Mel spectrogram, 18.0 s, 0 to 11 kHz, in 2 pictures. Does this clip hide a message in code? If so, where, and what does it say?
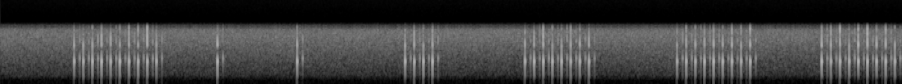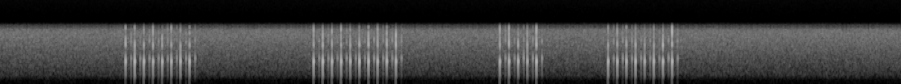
Yes: pulse dialling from 0.7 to 15.8 s, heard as clicks on a phone line, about 11 pulses a second, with phone line noise. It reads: 0 1 1 4 8 9 9 8 0 5 8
